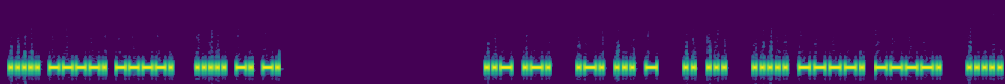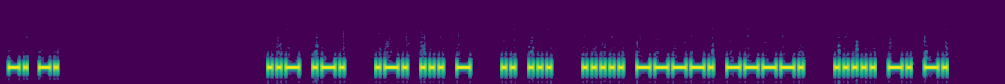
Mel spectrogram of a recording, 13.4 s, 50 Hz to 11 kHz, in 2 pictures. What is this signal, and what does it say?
Morse code, heard as a keyed tone, about 48 wpm, 700 Hz. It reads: 599 5NN UR RST IS 599 5NN UR RST IS 599 5NN
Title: Speed-Racing Common QSO Phrases - 40wpm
